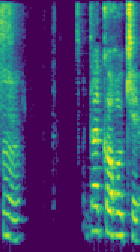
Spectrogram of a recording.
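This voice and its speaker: A woman's voice: fairly high pitch, steady tone, slow, a little mellow. Distant echoey woman host, probing. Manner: probing, pressing questions, affectionate. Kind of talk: live call-in show. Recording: echoey room, distant from mic.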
